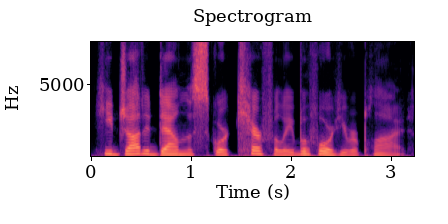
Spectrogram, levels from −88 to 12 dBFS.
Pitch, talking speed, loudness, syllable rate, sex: 175 Hz, 165 wpm, -18 LUFS, 5.5 syllables/s, female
